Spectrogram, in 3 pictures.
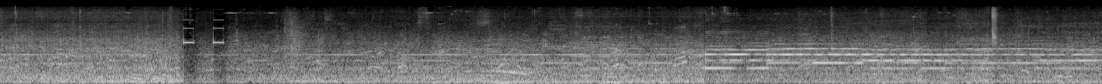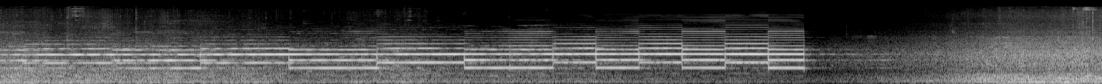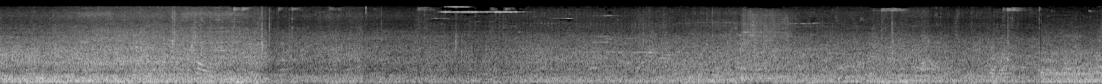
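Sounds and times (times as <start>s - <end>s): road noise of approaching vehicle: 0.0s - 33.0s
police car two-tone siren: 3.4s - 19.9s.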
